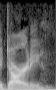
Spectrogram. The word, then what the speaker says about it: Doherty: So, when I say my last name, I say Doherty. – Okay. – But in upstate... – Doherty. – Doherty. – Like, Doherty. – Doherty. – Doherty. – This will be the whole episode, just saying my name. – Emily Doherty. – But no, so... That's how I say it, but I'm from upstate New York in Syracuse, and everyone in Syracuse says Doherty.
